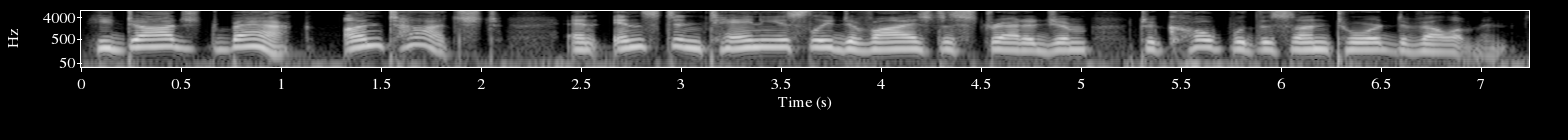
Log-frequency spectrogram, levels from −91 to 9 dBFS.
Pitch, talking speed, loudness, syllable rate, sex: 195 Hz, 125 wpm, -19 LUFS, 4.9 syllables/s, female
